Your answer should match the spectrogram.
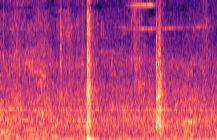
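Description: Street ambience: a steady low rumble of traffic with voices in the background, and one sharp knock about a second in, with a fainter click shortly after.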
